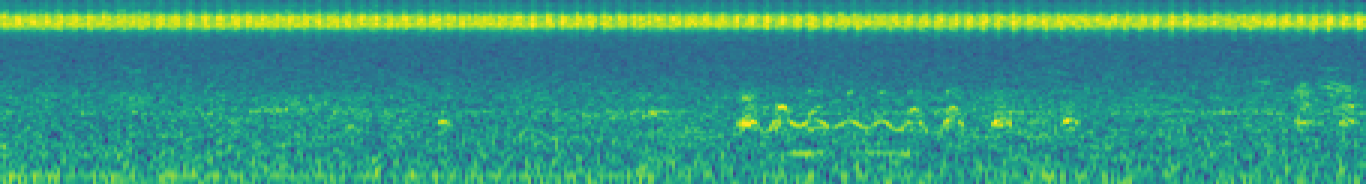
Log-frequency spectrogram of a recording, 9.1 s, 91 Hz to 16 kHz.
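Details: June 2023 evening in Novgorod Oblast's Novye Buregi tract, crickets keep up a constant thin high trill; faint wavering warbled notes of a bird appear in the second half against quiet low background noise.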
